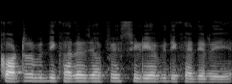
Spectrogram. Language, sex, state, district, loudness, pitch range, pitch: Hindi, male, Maharashtra, Aurangabad, -23 LUFS, 140-150 Hz, 145 Hz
